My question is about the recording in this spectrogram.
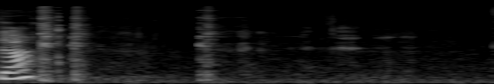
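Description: A few light clinks of cutlery against a dish: a small cluster just after the start, one sharper clink about a second in, then faint ticks.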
